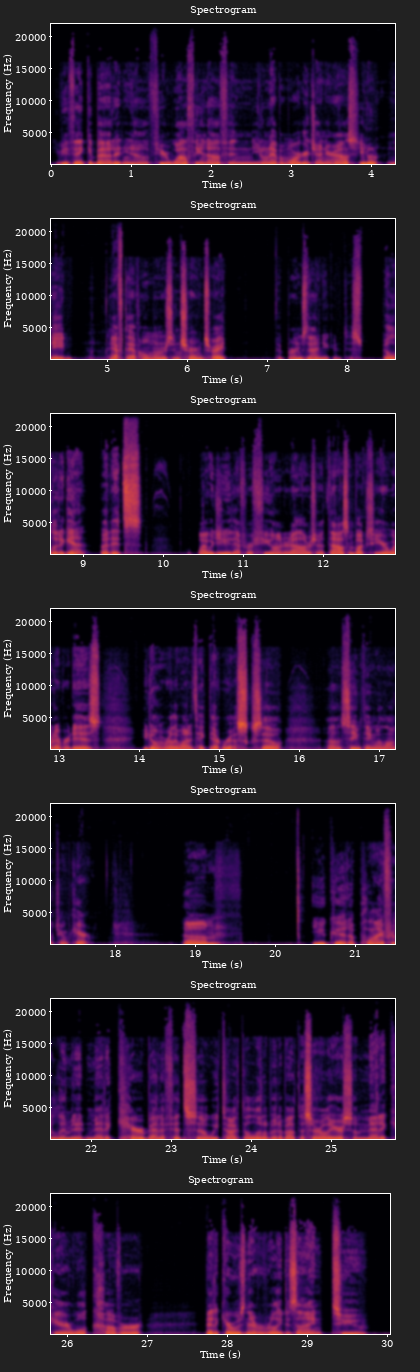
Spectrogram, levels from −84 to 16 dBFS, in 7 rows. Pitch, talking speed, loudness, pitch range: 105 Hz, 205 wpm, -21 LUFS, 90-120 Hz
